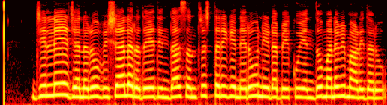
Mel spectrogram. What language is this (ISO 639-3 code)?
kan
